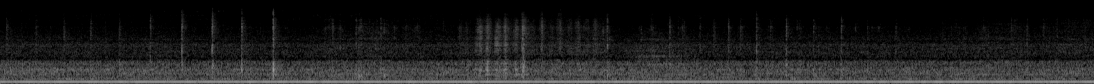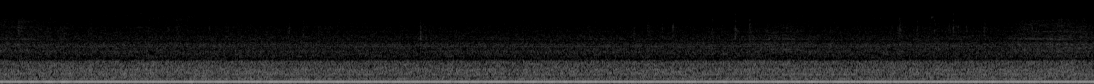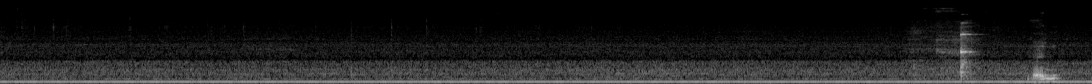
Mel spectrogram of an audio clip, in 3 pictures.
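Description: Thater two-band badger shaving brush working lather over a bearded face and neck, a faint swishing, over a steady low hum.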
